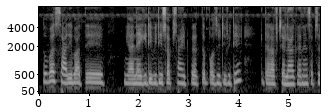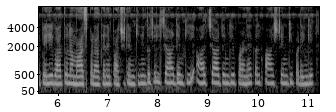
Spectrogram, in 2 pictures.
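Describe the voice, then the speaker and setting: A young woman's voice, a touch high and pitched fairly flat, with a gravelly creak running through it. She talks in a chatty home-vlog way, turning often to speak straight to her viewers, with a mellow, unhurried tone. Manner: chatty, addresses viewers directly. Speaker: housewife vlogger. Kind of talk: casual home vlog chat.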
